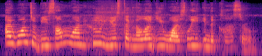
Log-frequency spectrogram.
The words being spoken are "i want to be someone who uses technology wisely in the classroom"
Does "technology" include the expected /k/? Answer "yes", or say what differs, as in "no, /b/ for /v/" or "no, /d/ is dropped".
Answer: yes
